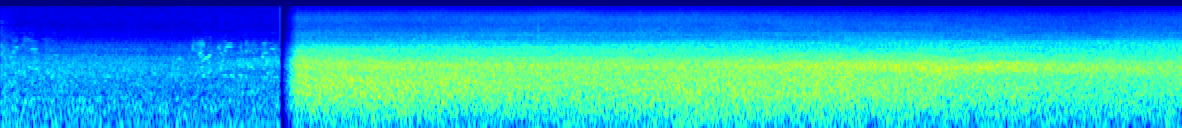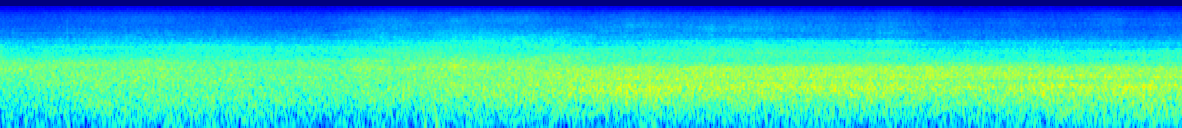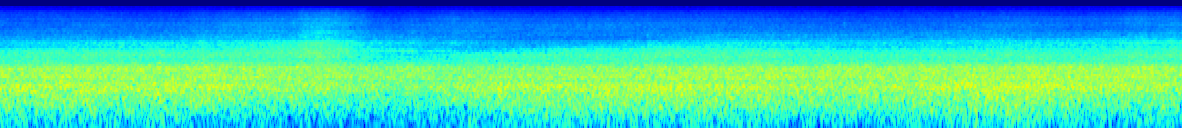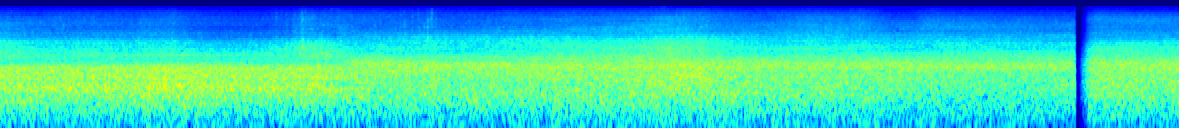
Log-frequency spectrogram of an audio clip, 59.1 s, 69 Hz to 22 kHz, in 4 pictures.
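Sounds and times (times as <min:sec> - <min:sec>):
ocean surf breaking on beach: 0:03.5 - 0:59.0.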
